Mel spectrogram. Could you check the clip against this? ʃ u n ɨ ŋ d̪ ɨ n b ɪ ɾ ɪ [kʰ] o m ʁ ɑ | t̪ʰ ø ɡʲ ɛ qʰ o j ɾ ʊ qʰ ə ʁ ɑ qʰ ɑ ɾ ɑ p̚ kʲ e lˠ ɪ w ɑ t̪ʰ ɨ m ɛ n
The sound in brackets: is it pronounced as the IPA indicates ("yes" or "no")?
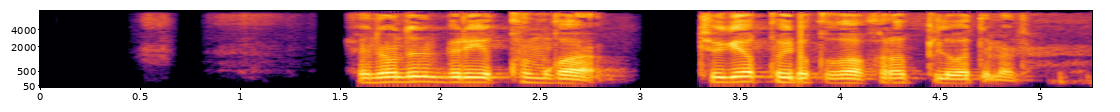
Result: no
